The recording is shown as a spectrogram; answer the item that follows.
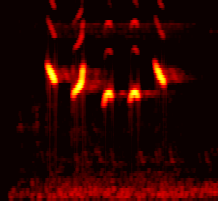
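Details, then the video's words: Lesser green leafbird in the wild, a recording meant as a lure and call for catching birds: five loud, clear whistled notes in quick succession, alternating higher and lower, over faint low background rumble. "Suara asli cucak hijau mini / cucak Rante di alam liar bisa untuk pancingan dan panggilan"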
